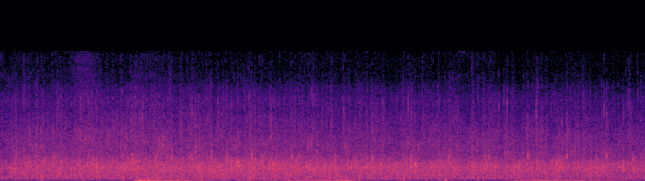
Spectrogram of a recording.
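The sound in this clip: Applause for about forty prospective student athletes, their families and friends in a chapel: a dense, steady clapping that holds at an even loudness for the whole stretch.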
